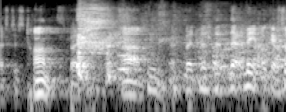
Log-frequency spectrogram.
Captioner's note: chuckle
